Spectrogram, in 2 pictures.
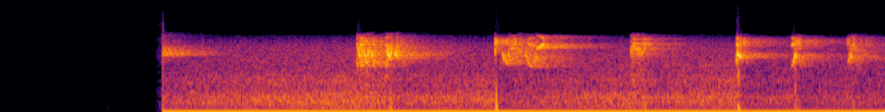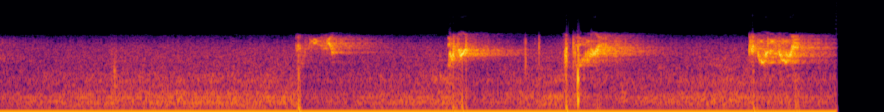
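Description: Blue-and-yellow macaws squawking: about a dozen short calls in irregular clusters over a faint steady hum, starting about a second in.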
